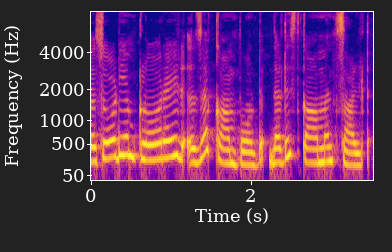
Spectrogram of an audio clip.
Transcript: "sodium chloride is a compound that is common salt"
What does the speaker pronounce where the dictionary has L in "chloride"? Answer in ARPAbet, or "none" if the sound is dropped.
L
